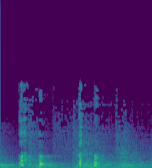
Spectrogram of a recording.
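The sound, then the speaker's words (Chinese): A painter coughs loudly in two pairs of sharp, voiced bursts, four coughs in all, with a short pause between the pairs over a faint background hum. “画家大声咳嗽着。”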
